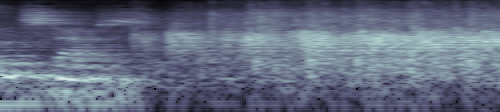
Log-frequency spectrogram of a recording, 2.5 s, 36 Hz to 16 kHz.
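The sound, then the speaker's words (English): A packed room of people at a council public hearing on banning plastic bags and straws applauds after a 12-year-old's plea to ban plastic bags: steady dense clapping that swells louder toward the end, with a murmur of voices mixed in at the start. “the room was packed. Everyone applauded after 12-year-old Kieran Schatz made a plea for banning plastic bags.”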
